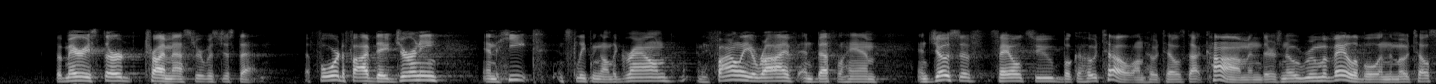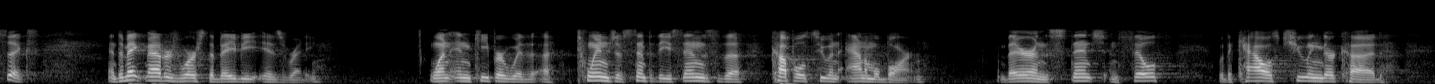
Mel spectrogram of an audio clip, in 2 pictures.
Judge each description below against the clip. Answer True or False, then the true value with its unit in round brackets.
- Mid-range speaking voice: True (145 Hz)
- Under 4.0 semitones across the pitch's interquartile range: False (4.7 semitones)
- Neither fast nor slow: True (165 wpm)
